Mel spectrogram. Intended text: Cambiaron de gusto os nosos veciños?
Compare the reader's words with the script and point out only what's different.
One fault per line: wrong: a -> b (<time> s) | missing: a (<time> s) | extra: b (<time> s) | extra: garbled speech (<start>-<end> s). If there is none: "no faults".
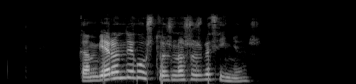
no faults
